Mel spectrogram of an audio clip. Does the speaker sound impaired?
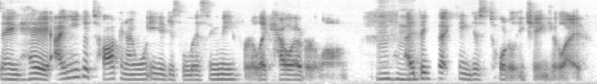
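Yes: cleft lip and palate, severe.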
